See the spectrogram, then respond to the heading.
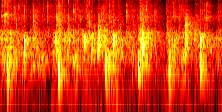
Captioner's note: applause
